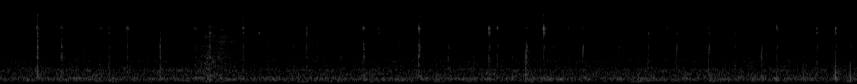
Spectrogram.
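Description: A wooden brush is tapped in a quiet, steady series of light, quick taps, each a short dry click with a bright top and a soft woody body. The taps die away almost at once, with a brief soft swish of noise around the two-second mark.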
